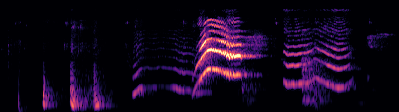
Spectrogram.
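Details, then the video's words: Pet Indian ringneck parakeet imitating Hindi words such as mummy and mitthu: raspy clicks, a level tone, then a loud arched harmonic syllable and a wavering voice-like phrase. "Bolne wala tota - mummy mummy bolta tota - talking parrot - mitthu mitthu"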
